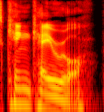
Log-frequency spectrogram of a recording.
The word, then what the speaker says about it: K. Rool: Or is it Cruel just spelled with a K? – No, it's King K. Rool.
